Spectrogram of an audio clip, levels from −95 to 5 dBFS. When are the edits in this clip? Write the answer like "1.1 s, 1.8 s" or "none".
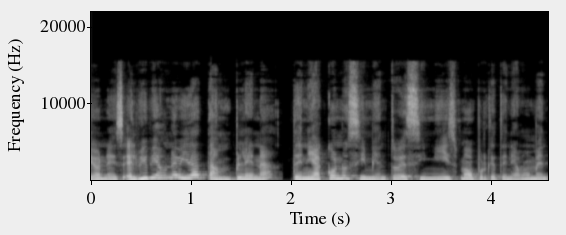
none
